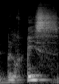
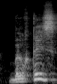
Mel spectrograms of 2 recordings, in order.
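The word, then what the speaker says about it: Bilqis: tu vas faire SAB elle s'appelle belqis Belkis si vous voulez pour les gens qui ne peuvent pas prononcer belqis qu'est-ce que tu vas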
